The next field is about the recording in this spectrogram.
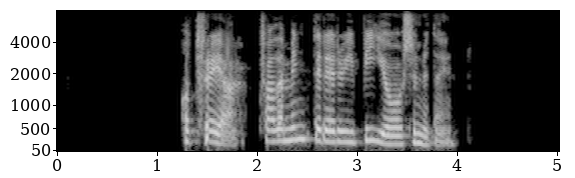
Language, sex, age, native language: Icelandic, female, 30-39, Icelandic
